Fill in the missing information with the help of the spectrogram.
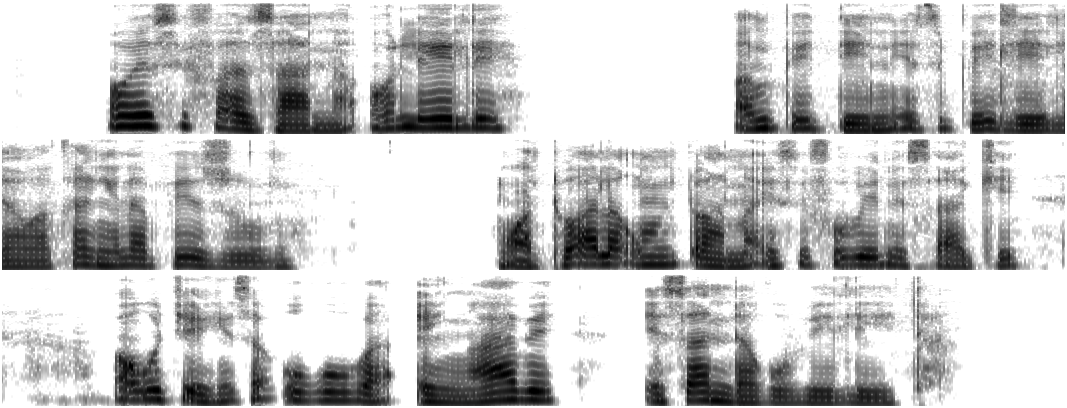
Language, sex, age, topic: North Ndebele, male, 36-49, health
